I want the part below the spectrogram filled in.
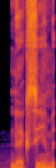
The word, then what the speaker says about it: NXIVM: Keith Raniere, the founder of a criminal sex cult called Nexium, has been sentenced to 120 years in prison for sex trafficking and fraud. This years-long legal battle finally came to an end on Tuesday. – Nexium is spelled N-X-I-V-M.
